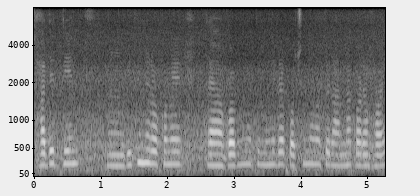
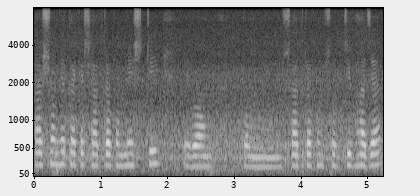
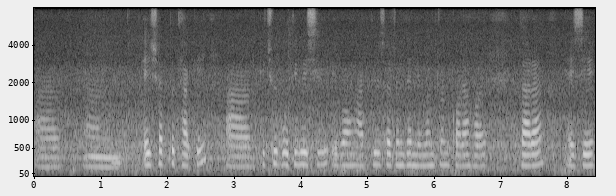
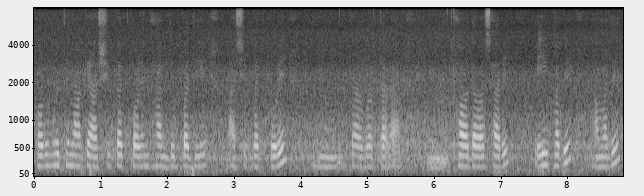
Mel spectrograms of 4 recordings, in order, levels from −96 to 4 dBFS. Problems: constant background noise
